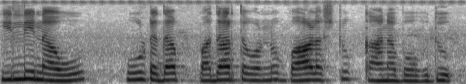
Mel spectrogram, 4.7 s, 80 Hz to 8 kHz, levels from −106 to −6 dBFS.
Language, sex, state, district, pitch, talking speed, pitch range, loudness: Kannada, female, Karnataka, Koppal, 225 Hz, 75 wpm, 205-235 Hz, -17 LUFS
